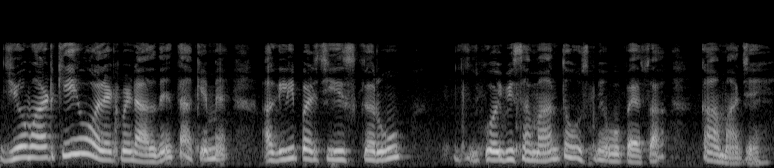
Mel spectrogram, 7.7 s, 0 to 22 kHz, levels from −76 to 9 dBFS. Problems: none marked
